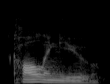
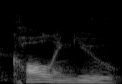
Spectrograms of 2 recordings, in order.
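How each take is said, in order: Both takes have the same delivery.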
